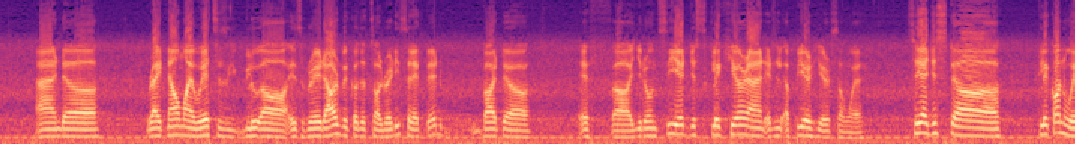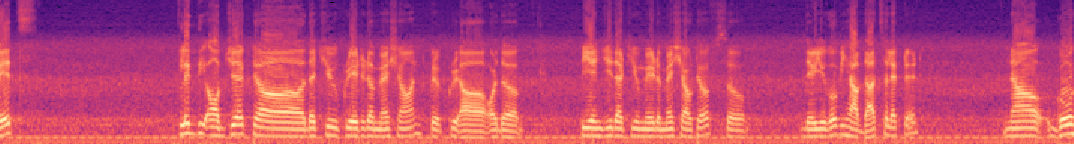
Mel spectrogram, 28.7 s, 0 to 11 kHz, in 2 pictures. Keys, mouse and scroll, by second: 11.8 click, 13.8 click, 20.8 right click, 23.9 click, 25.8 right click.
